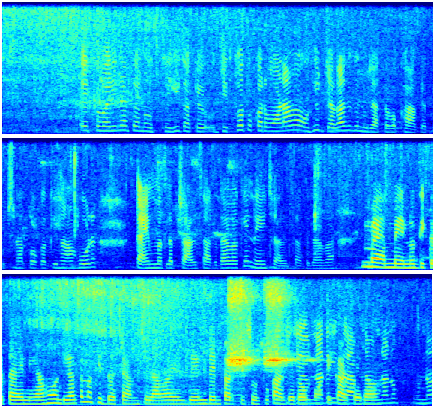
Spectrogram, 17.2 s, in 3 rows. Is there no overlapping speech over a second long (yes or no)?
no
